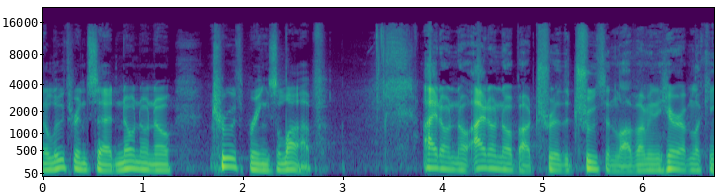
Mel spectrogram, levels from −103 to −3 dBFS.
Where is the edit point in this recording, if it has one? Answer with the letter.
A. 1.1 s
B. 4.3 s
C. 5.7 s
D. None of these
D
